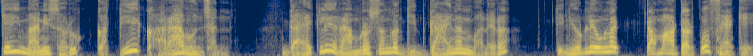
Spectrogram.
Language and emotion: Nepali, disgusted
